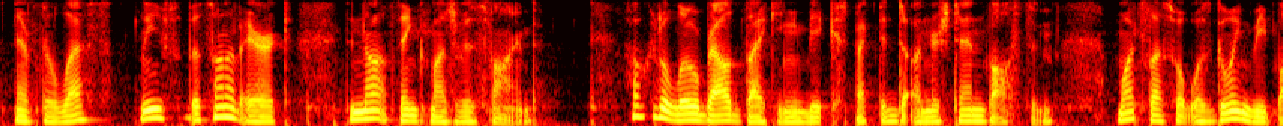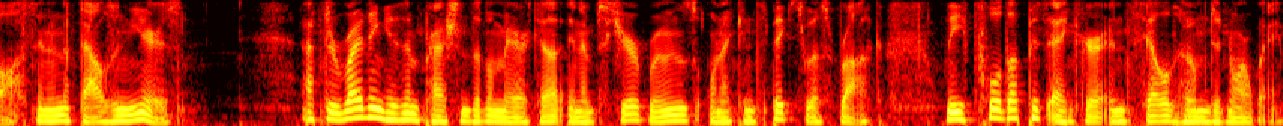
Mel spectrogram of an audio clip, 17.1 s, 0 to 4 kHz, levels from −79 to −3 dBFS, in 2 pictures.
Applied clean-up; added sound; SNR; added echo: none; none; none; none.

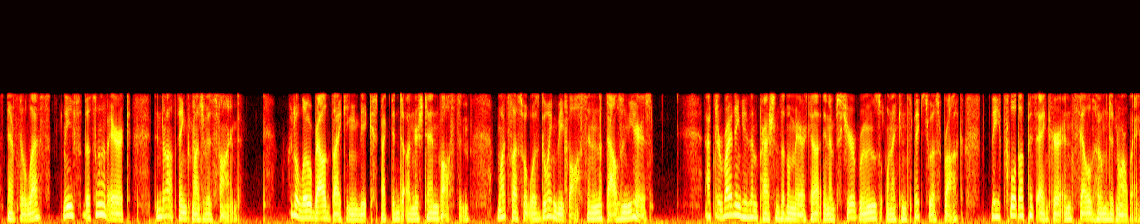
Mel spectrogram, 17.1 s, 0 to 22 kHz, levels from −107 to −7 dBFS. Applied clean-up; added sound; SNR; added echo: neural diffusion model UNIVERSE++.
